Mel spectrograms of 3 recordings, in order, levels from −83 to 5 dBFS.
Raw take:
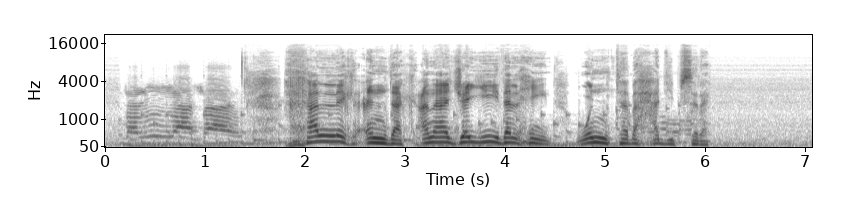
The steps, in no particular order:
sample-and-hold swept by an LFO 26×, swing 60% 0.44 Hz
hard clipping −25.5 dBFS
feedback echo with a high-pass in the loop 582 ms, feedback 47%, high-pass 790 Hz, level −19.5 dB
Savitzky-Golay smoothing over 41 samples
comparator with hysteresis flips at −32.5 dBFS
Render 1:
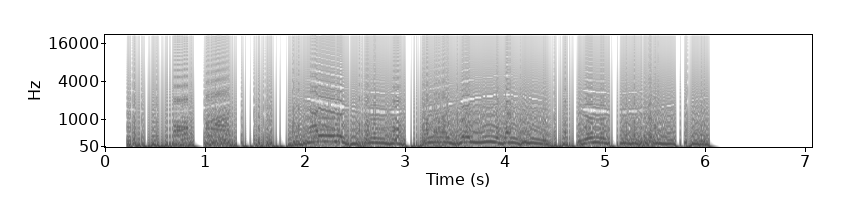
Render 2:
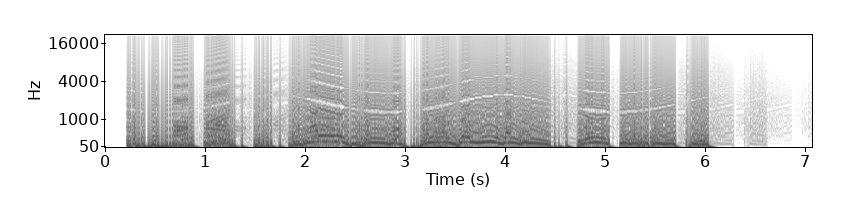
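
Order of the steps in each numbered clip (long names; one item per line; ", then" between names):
Savitzky-Golay smoothing, then sample-and-hold swept by an LFO, then feedback echo with a high-pass in the loop, then comparator with hysteresis, then hard clipping
Savitzky-Golay smoothing, then sample-and-hold swept by an LFO, then comparator with hysteresis, then feedback echo with a high-pass in the loop, then hard clipping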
